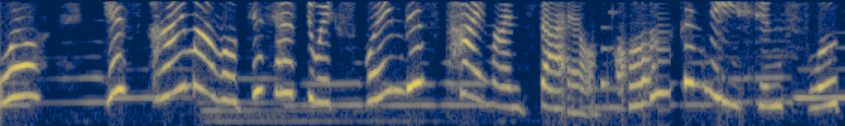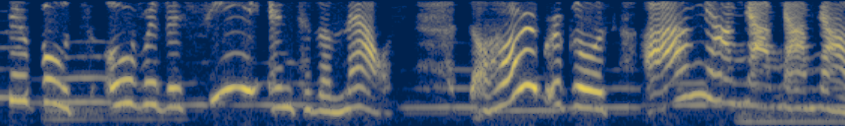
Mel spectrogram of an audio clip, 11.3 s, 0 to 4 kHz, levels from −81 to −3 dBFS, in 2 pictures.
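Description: Throughout the clip, a noise suppressor applied to music or sounds makes the level swing by roughly 5 dB. Held and fading parts sink while attacks pass, giving a pumping, thinned quality rather than outright gaps. Everything sits in a band that stops at 4 kHz, which fits a G.711 telephone codec.

From 0.27 to 0.71 s, the sound is cut by the noise suppressor, dipping about 18 dB at its deepest. Steady or fading sound sinks while sudden sounds mostly come through.

From 3.64 to 5.07 s, repeated packet loss produces robotic sound. Holes up to 72 ms recur quickly, and about a third of the stretch is patched by repeating earlier sound. It turns choppy, with pieces missing instead of merely dimmed.

The suppressor cuts return at 8.22 to 8.45 s, dipping about 11 dB, and at 9.76 to 9.93 s, dipping about 12 dB. These are shorter softenings of sustained sound, not the broken, choppy texture of the packet loss.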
